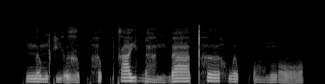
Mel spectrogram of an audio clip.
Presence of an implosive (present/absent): present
